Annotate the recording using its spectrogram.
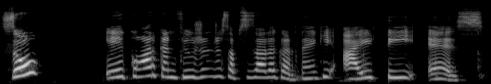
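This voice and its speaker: A high-pitched woman leads a grammar lesson, switching between Hindi explanation and slow, careful English readings. She keeps posing questions and answering them herself. The sound is dry and close, with no room around it. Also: expressive, a bit bright, no echo. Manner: reads English definitions slowly, explains in Hindi. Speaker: teacher.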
